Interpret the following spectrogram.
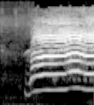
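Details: Young goat being castrated gives one long, loud, nasal bleat that rises at the start and then holds steady, rich in harmonics, after a quiet moment.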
